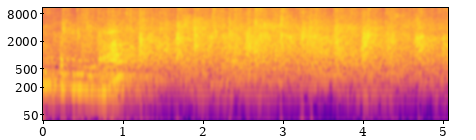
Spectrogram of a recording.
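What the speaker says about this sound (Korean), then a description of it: "다시 한번 큰 박수 부탁드립니다" Audience applause at an outdoor riverside talk concert, a steady wash of clapping from a crowd lasting the whole stretch, with a voice over it at the start.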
